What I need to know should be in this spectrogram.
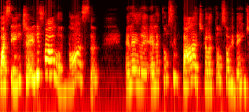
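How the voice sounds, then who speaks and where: A woman's raised, projected voice with a bright, sharp tone and very wide pitch swings. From Brazil, Mato Grosso (Cuiabá). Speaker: ENT doctor. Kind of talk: interview conversation.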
